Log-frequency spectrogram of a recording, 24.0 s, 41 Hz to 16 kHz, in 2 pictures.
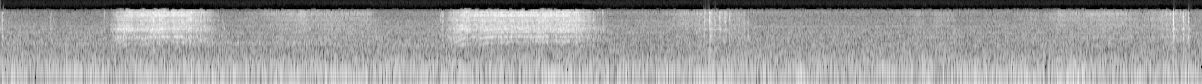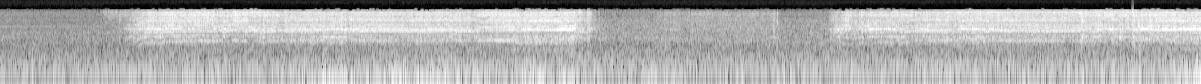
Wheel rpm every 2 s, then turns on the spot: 20, 20, 50, 20, 0, 10, 20, 110, 110, 20, 70, 110.
2-4 6-8 10-12 18-20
